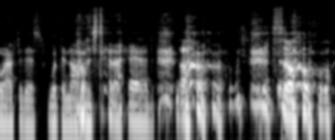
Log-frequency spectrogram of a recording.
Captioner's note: laughing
